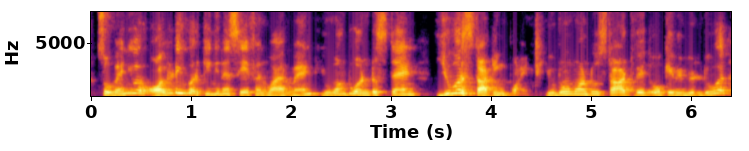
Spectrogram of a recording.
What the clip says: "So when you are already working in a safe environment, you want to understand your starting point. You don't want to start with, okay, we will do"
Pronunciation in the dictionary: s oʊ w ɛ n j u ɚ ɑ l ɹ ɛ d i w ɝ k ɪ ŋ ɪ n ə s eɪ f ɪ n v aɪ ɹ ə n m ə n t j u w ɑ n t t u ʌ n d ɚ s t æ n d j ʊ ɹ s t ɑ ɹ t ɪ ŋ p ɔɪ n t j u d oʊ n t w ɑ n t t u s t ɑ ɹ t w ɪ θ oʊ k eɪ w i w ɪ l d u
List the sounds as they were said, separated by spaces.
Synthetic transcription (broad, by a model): s oʊ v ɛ n j u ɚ ɑ l ɹ ɛ d i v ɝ k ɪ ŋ ɪ n ə s eɪ f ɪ n v aɪ ə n m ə n t j u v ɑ n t t u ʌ n d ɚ s t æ n d j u ɹ s t ɑ ɹ t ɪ ŋ p ɔɪ n t j u d oʊ n t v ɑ n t t u s t ɑ ɹ t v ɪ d oʊ k eɪ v i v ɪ l d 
